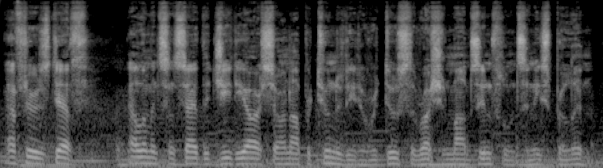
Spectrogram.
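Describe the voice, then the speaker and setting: A man's voice: medium pitch, little pitch movement, fast, close to an everyday voice. Serious intelligence officer, male actor, mid-range, matter-of-fact and composed, briefing in a game cutscene with score behind. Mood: sober. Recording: cinematic music behind.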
